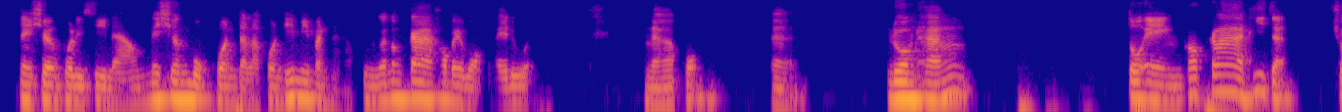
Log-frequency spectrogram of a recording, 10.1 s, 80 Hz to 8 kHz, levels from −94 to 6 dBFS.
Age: 20-39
